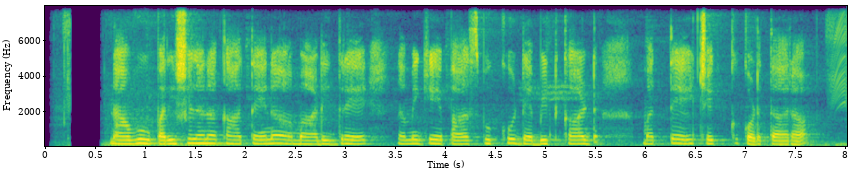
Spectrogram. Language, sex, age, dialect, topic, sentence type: Kannada, female, 31-35, Central, banking, statement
